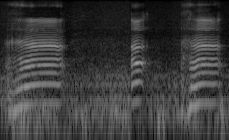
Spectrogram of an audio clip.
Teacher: ہاں کا بھی اور حمزہ کا بھی دونوں حلق سے ادا ہوں گے، لیکن حلق کے آخری سینے کی طرف والے سے ادا ہوں گے. ہاں، ہاں سینے کی طرف سے ادا کریں گے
